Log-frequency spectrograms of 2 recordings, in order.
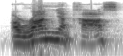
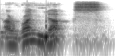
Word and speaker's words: Aranyakas: The Aranyakas, or the Aranyaks, as it can also be pronounced, which also is attached to some of the Vedas.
